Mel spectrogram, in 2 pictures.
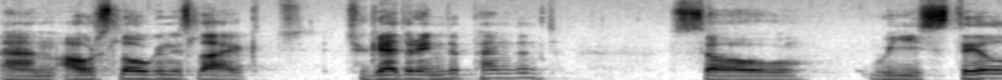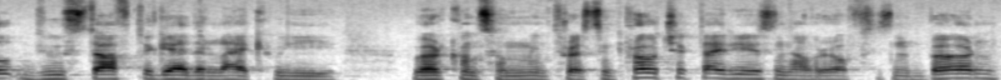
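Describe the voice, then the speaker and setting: With a Swiss German accent, a man talks at a moderate pace. His tone is dark and mellow, with fairly even intonation. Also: medium pitch for a man. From southern Switzerland (Valais, Brig). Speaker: software engineer, meetup speaker. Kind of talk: tech talk presentation. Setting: meetup with live audience. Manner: hesitant, with fillers and restarts.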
